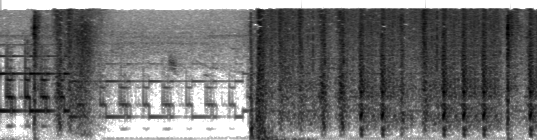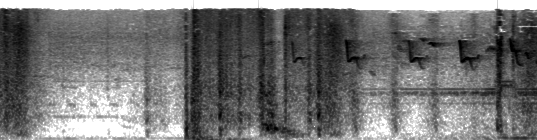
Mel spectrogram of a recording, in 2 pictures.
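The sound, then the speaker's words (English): A landmine explodes in a video game as the player lands on their own mine: two loud bursts of rapid, crackling, gunfire-like blasts, separated by quieter stretches with chirpy electronic game tones. “Oh, I think I landed on one of my own mines.”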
